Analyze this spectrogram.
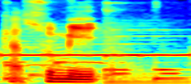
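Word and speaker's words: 霞: uh the corresponding noun kasumi should be unacented or fully uh by by following the rules and it is kasumi which means uh mist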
